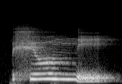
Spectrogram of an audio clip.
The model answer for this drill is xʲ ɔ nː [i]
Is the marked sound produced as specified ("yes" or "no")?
no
